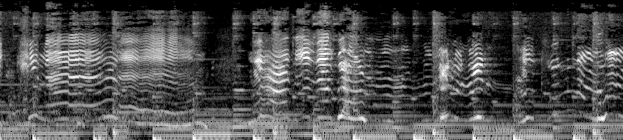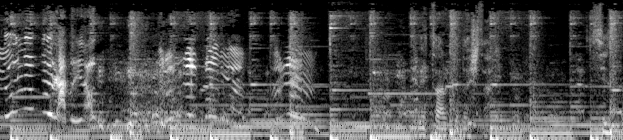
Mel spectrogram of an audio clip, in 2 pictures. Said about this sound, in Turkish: sordum sarı çiçeği ilahisinin müziğini girelim.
